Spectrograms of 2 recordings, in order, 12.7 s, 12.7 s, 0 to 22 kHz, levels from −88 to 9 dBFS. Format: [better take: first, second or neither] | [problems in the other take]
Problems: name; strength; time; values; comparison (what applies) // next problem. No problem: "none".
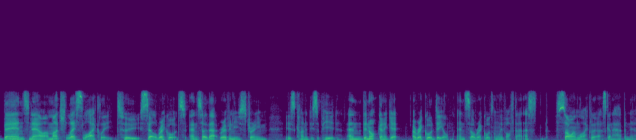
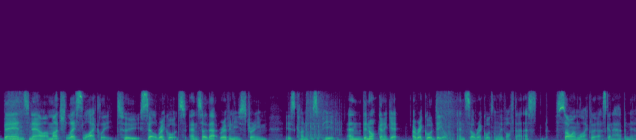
first | background sound (Gunshot, gunfire); 18 dB below the speech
